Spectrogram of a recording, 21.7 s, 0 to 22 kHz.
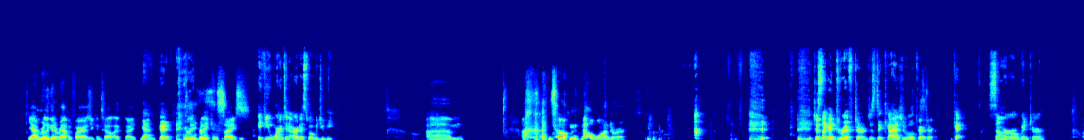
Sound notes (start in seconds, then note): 10.5 laughs; 12.9 giggles & laughs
